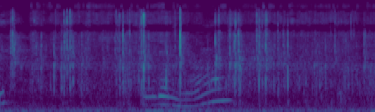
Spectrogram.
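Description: Plastic bag of potting soil being torn open by hand, a soft crinkling rustle with a few crackles, close and fairly quiet, while a person talks over it.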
